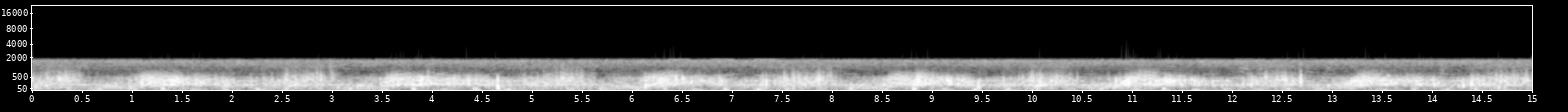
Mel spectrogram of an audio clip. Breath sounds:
0.82-2.01 s: inhalation
2.30-3.08 s: exhalation
3.40-4.69 s: inhalation
4.93-5.71 s: exhalation
5.79-7.08 s: inhalation
7.25-8.03 s: exhalation
8.27-9.56 s: inhalation
9.79-10.57 s: exhalation
10.68-11.97 s: inhalation
12.14-12.92 s: exhalation
13.00-14.29 s: inhalation

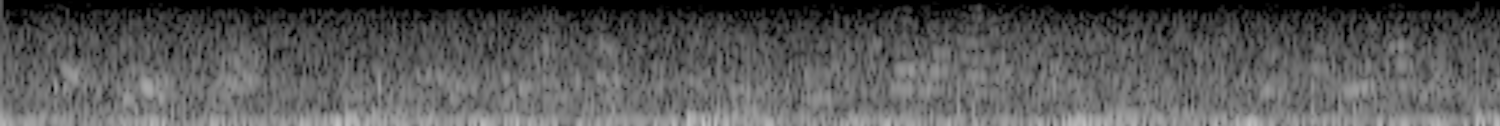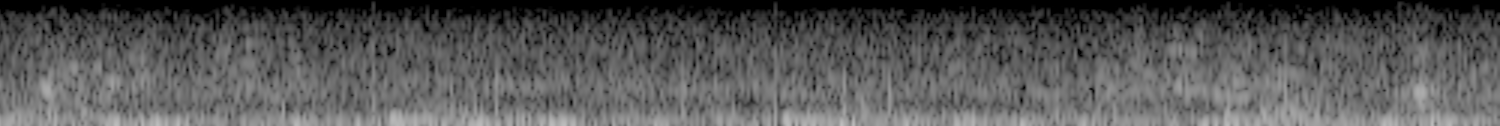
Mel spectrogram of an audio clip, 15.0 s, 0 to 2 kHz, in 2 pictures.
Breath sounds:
1.58-2.50 s: inhalation
1.58-2.50 s: crackles
3.40-4.32 s: inhalation
3.40-4.32 s: crackles
5.29-6.21 s: inhalation
5.29-6.21 s: crackles
7.34-8.27 s: inhalation
7.34-8.27 s: crackles
9.36-10.29 s: inhalation
9.36-10.29 s: crackles
11.37-12.29 s: inhalation
11.37-12.29 s: crackles
13.56-14.48 s: inhalation

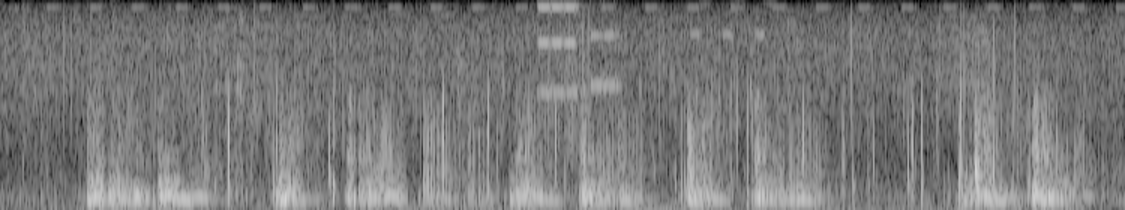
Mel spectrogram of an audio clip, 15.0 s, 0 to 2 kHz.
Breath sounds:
1.07-1.98 s: inhalation
1.08-1.97 s: crackles
1.99-2.93 s: crackles
2.01-2.92 s: exhalation
3.49-4.44 s: crackles
3.52-4.43 s: inhalation
4.56-5.47 s: exhalation
4.59-6.63 s: exhalation
4.59-6.63 s: crackles
6.73-7.62 s: inhalation
6.73-7.62 s: crackles
7.67-8.83 s: exhalation
7.67-8.83 s: crackles
8.95-9.86 s: inhalation
8.97-9.86 s: crackles
9.89-11.15 s: crackles
9.93-11.17 s: exhalation
12.73-13.76 s: inhalation
12.74-13.70 s: crackles
13.73-14.76 s: crackles

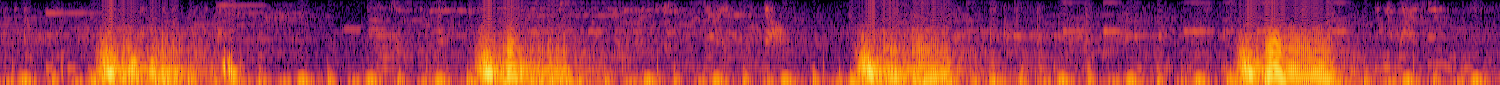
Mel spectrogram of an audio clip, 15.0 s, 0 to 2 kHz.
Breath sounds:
0.88-2.13 s: inhalation
2.11-3.48 s: exhalation
4.67-5.79 s: inhalation
8.50-9.62 s: inhalation
12.35-13.46 s: inhalation

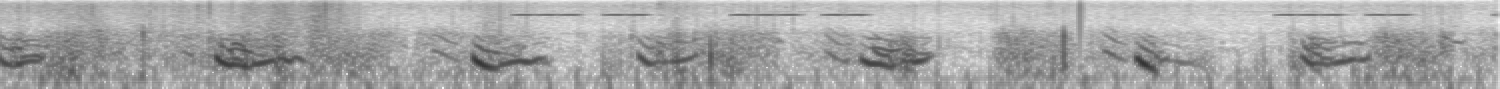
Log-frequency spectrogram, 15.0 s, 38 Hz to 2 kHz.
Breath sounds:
0.00-0.55 s: wheeze
2.06-3.19 s: wheeze
4.24-4.66 s: wheeze
4.68-5.66 s: wheeze
6.27-7.20 s: wheeze
8.25-9.49 s: wheeze
9.98-10.71 s: inhalation
10.76-12.30 s: exhalation
10.98-12.20 s: wheeze
12.92-13.85 s: wheeze
14.45-14.84 s: wheeze

